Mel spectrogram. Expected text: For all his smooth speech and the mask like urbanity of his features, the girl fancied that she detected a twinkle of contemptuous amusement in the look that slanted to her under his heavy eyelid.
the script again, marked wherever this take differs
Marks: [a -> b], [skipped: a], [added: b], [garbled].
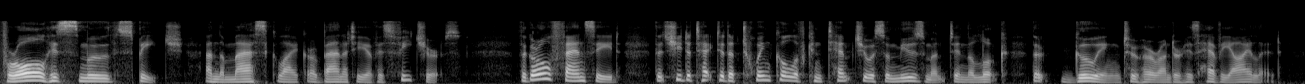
For all his smooth speech and the mask like urbanity of his features, the girl fancied that she detected a twinkle of contemptuous amusement in the look that [slanted -> gooing] to her under his heavy eyelid.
